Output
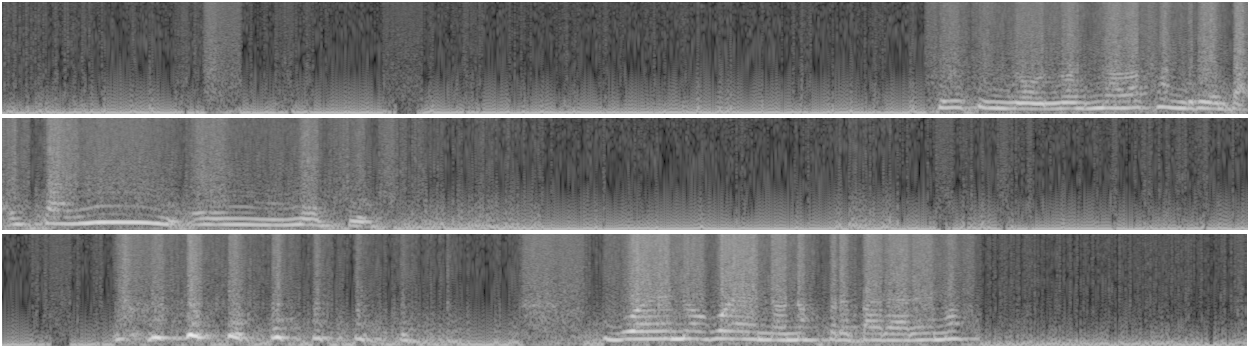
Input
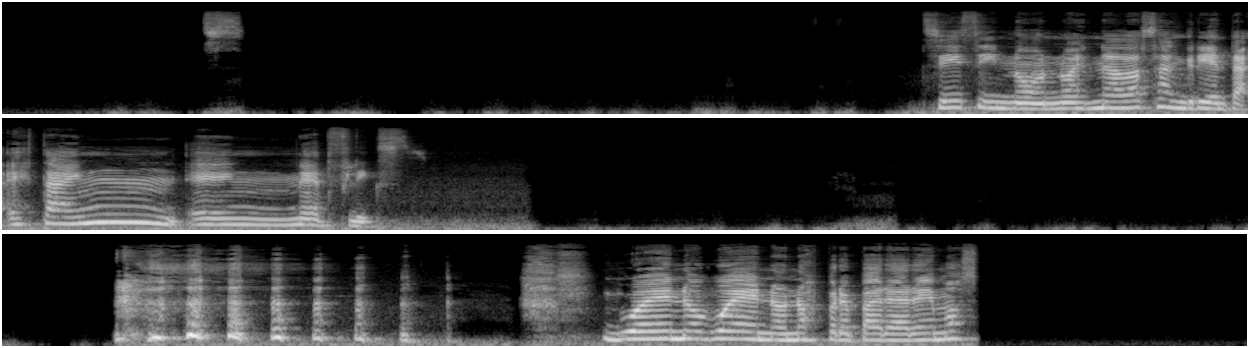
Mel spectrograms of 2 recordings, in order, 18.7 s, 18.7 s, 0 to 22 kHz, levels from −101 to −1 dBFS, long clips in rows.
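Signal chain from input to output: zero-crossing step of -22.5 dBFS; 1.08–4.81 high shelf 9500 Hz -6 dB; clock jitter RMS 0.14 ms; gain -3.5 dB

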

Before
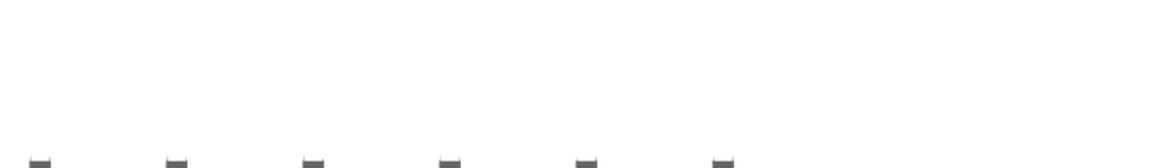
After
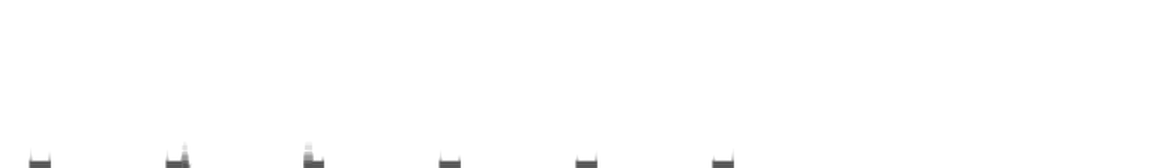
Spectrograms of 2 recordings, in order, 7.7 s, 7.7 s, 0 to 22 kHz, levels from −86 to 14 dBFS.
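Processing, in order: 1.21–2.08 vocoder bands 8, saw 292 Hz; gain +4.5 dB

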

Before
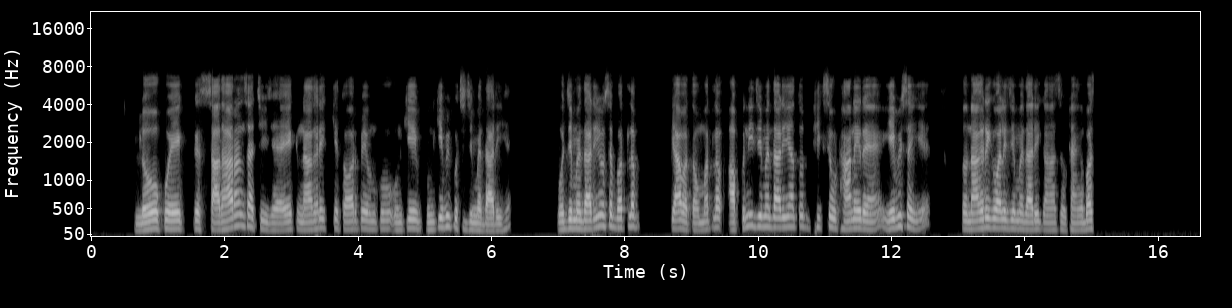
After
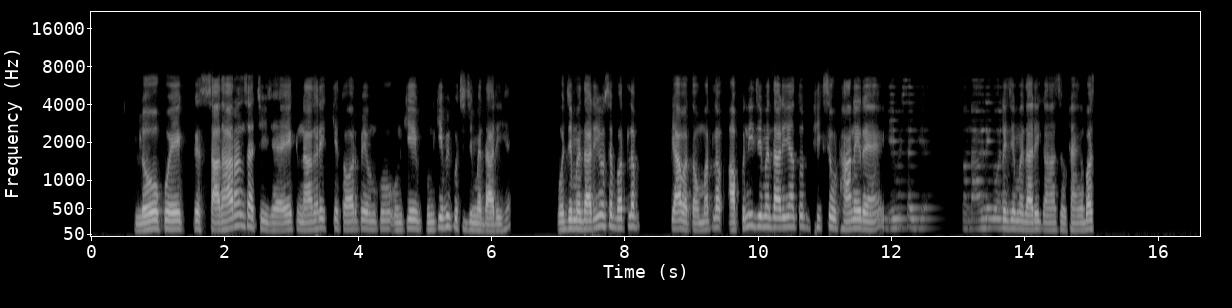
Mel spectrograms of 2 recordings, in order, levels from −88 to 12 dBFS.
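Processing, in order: 11.89–13.68 metallic resonator 150 Hz, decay 0.54 s, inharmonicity 0.03; gain -3.5 dB

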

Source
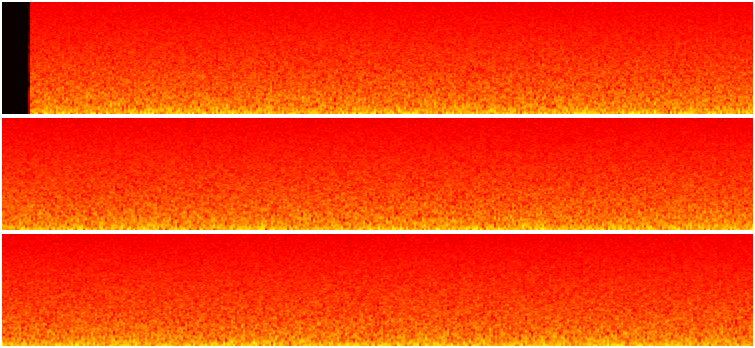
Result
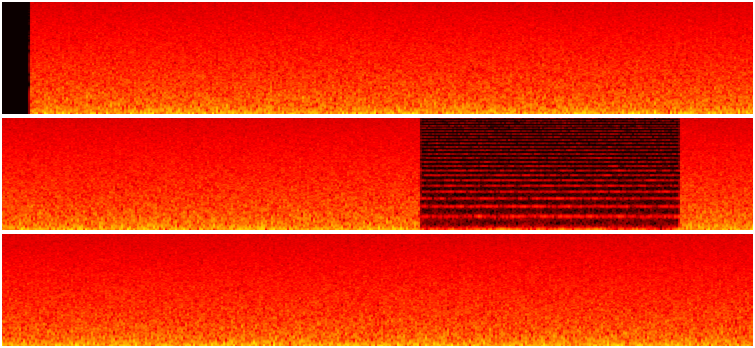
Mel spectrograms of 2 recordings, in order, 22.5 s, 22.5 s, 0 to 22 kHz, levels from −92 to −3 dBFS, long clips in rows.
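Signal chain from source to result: 11.68–14.28 metallic resonator 380 Hz, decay 0.41 s, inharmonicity 0.008; gain -3 dB

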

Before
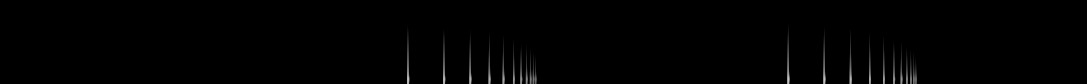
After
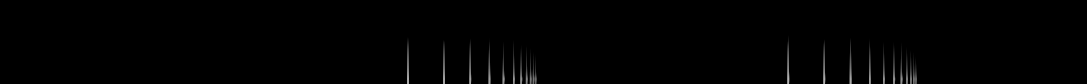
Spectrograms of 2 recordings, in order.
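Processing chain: low-pass opened by the level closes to 800 Hz, open at -26.5 dBFS; flipped gate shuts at -12 dBFS, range -27 dB

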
